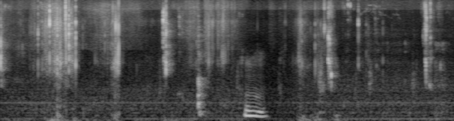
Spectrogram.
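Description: A person chewing and eating, with scattered small mouth clicks and light rustles. About three seconds in the eater gives a brief hum.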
